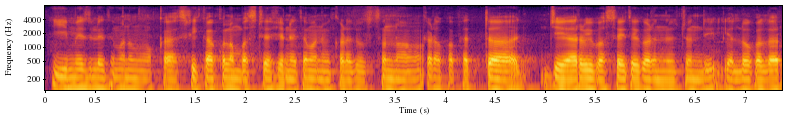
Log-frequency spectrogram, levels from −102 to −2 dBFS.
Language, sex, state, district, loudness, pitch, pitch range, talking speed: Telugu, male, Andhra Pradesh, Srikakulam, -19 LUFS, 105 Hz, 105-110 Hz, 205 wpm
